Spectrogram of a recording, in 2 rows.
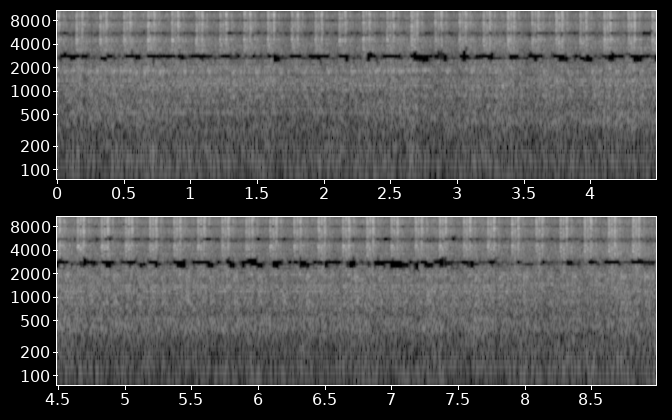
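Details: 2005 Ford F150 5.4 3V V8 at idle, before repair: light, fast ticking about three per second over a steady idle, caused by seized hydraulic lash adjusters (lifters).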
